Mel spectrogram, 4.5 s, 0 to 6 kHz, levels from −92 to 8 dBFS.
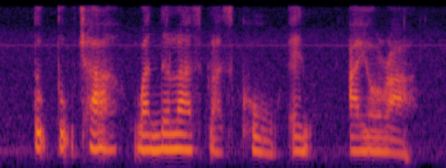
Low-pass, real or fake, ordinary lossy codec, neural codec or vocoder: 5.4 kHz; fake; MP3, 48 kbps; vocoder, 44.1 kHz, 128 mel bands every 512 samples, BigVGAN v2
